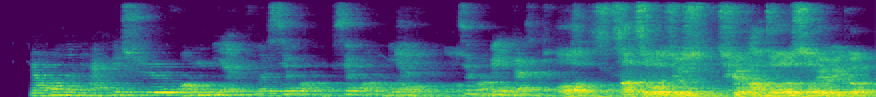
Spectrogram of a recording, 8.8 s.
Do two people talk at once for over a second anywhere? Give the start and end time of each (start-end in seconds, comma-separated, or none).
5.6-7.5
